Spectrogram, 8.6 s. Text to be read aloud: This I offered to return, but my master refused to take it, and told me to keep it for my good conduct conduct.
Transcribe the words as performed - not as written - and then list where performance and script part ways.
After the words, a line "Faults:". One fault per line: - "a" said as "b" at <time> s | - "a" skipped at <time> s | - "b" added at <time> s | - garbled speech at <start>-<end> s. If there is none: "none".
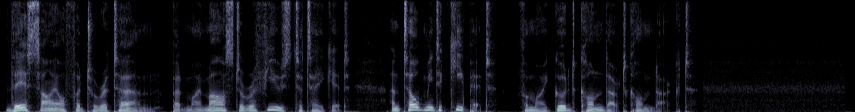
This I offered to return, but my master refused to take it, and told me to keep it for my good conduct conduct.
Faults:
none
